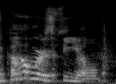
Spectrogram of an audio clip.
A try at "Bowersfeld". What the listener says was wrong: Oh, there's no I! Bowersfeld.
